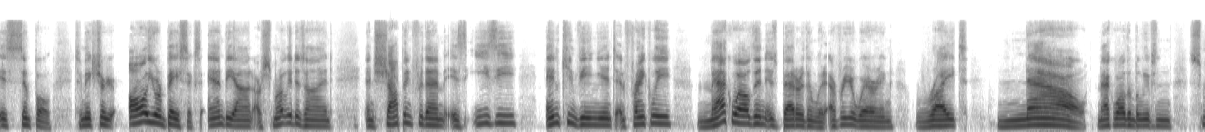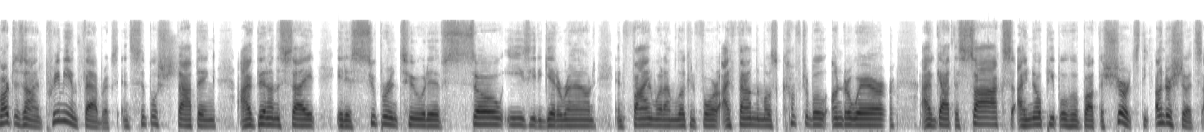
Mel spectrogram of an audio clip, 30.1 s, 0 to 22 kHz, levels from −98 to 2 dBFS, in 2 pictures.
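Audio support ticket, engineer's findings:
Call audio freeze, 17.17–17.30 s, right after "premium fabrics and simple". 110 ms inserted: last sound carried on as a short fading fill, then speech resumes where it left off, nothing lost. Likely cause: delayed packets draining the jitter buffer. Playout delay up 110 ms.
Call audio freeze, 26.08–26.21 s. Same signature: 110 ms fill, no content missing, delay rises another 110 ms.

Jitter buffer speed-up, 19.24–20.50 s, following "been on the site". Speech runs at about 106% with pitch unchanged, slightly rushed. Receiver trimming pitch-period-sized slices in quick succession to shed excess buffered audio, roughly a tenth of a second in total. Consistent with packets arriving bunched after a hold-up, overfilling the buffer.

Skip ahead, 26.27–26.30 s, just after the second freeze. Playback jumps forward, around 70 ms of speech gone, joined with only a 10 ms bridge. 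Audio dropped while later packets were already queued, pulling delay back by roughly 50 ms.

Jitter buffer slow-down, 26.72–27.35 s, ending just before "I know people who". Speech at about 94% speed, same pitch, sounds drawn out. Receiver repeating single pitch periods back to back, 45 ms added, rebuilding reserve. Carried over an Opus call path, 12 kHz audio bandwidth, coding level pointing to roughly 20 kbps.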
